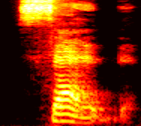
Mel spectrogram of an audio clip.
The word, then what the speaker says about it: said: tap those sounds the first sound s next sound e last sound D said said let's do it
